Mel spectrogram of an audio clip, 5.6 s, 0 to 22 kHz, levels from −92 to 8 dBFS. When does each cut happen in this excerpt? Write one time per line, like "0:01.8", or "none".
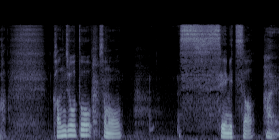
none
